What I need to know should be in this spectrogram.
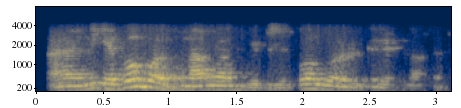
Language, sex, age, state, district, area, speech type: Tamil, male, 18-30, Tamil Nadu, Thanjavur, rural, conversation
